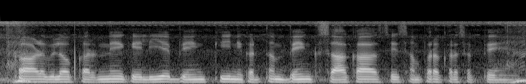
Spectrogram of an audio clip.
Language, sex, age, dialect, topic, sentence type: Hindi, male, 31-35, Kanauji Braj Bhasha, banking, statement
